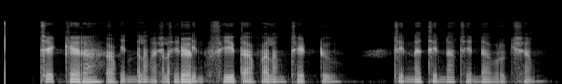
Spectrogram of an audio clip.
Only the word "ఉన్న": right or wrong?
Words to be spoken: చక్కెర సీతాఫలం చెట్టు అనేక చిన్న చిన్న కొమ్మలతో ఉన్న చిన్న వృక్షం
wrong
